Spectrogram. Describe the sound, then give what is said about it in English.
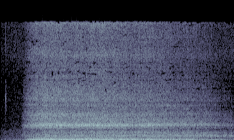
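A long, deep inhale through the nose during breath prayer practice, steady, with a breathy rushing texture that lasts about two seconds and tapers slightly at the end. “Inhale through your nose.”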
